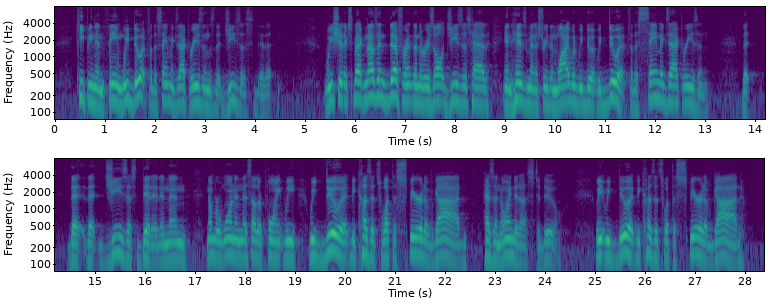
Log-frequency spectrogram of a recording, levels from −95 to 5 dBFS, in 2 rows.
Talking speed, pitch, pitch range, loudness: 175 wpm, 135 Hz, 125-150 Hz, -41 LUFS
